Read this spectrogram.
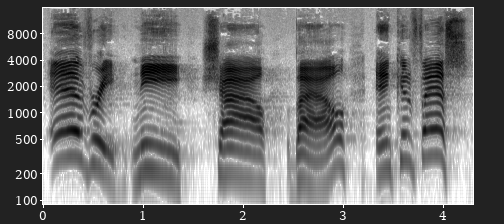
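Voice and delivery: slow and loud, each word driven home; preacher's drawn-out, ringing proclamation; emphatic scripture declamation. Real, not acted.

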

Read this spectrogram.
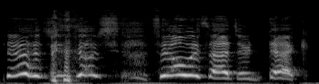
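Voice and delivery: high-pitched sobbed answer; tearful. Acted. Mother answering questions about the girlfriend, tearful. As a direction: answer through hammed-up crying.

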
